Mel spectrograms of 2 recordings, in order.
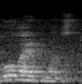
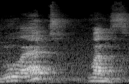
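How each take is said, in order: First: Said in the usual way. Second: Stretched, careful go at once; slow drilled phrase. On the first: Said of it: "उसके लिए कहते हैं go at once". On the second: Shown as a demonstration. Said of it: "Golu".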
